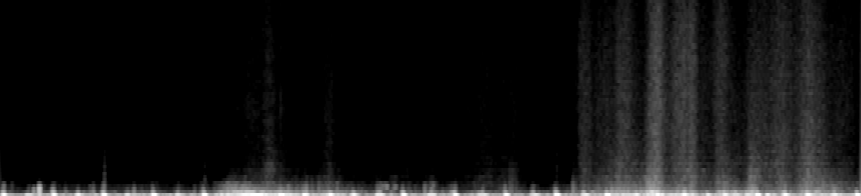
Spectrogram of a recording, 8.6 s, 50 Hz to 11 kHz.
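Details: Female heartbeat recorded outdoors in the woods in the evening while smoking, with stomach noises: rapid, regular low thumps around 120 a minute, with rumbling and rustling; a heartbeat.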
